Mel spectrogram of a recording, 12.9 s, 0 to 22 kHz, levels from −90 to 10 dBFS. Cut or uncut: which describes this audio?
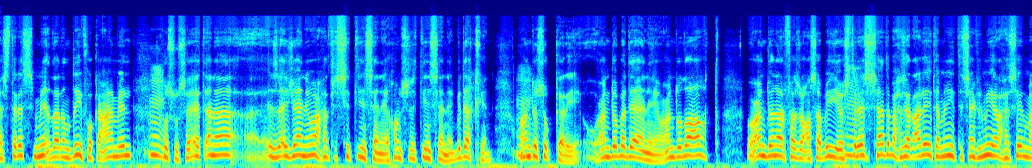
uncut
